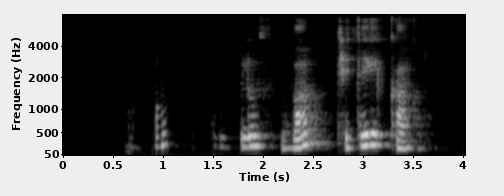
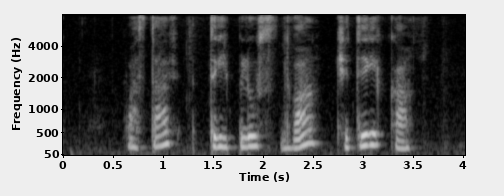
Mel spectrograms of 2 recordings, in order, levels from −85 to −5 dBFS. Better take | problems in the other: second | noise reduction (neural mask model DeepFilterNet 3)

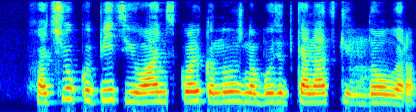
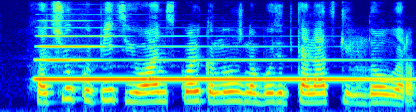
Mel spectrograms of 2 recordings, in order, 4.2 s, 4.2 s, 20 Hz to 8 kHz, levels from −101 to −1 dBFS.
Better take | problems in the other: first | background sound (Wind instrument, woodwind instrument); 3 dB above the speech

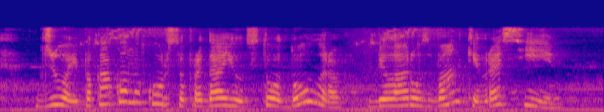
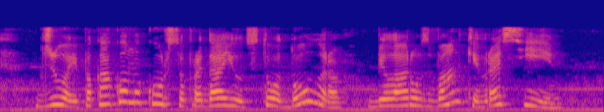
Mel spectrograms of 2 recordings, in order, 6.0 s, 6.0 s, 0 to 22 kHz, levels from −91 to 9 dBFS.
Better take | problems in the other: second | background sound (Squeak); 19 dB below the speech // room echo; dies away in 0.3 s

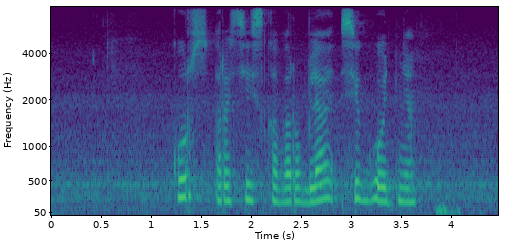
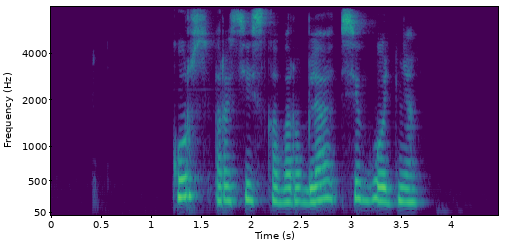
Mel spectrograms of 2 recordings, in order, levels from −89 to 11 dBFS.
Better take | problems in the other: first | noise reduction (neural mask model DeepFilterNet 3)

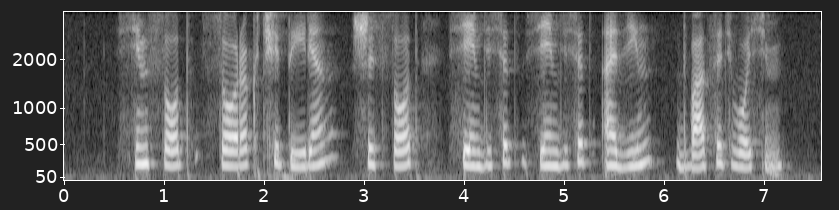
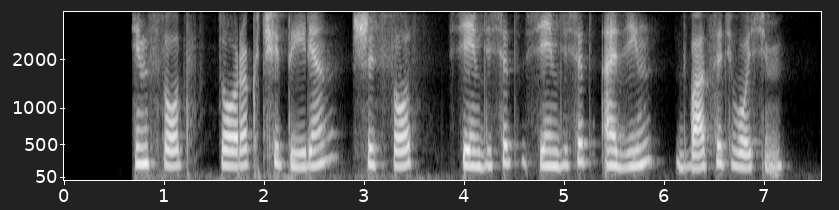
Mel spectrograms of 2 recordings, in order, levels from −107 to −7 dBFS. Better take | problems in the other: first | noise reduction (neural mask model DeepFilterNet 3)

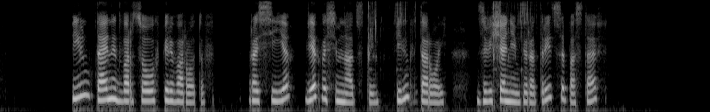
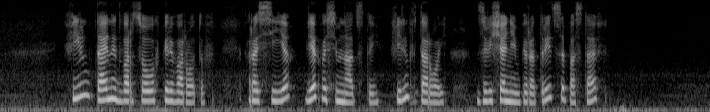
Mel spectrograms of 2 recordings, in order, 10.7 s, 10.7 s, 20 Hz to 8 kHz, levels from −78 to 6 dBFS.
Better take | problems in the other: second | noise reduction (neural mask model RNNoise)

